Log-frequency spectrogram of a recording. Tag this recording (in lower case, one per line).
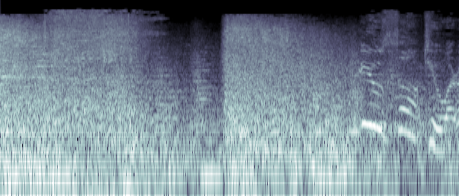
speech
music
